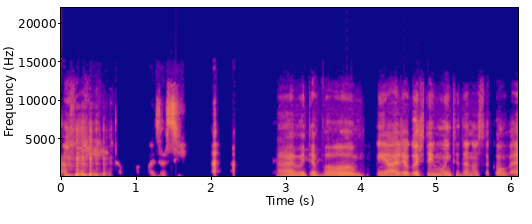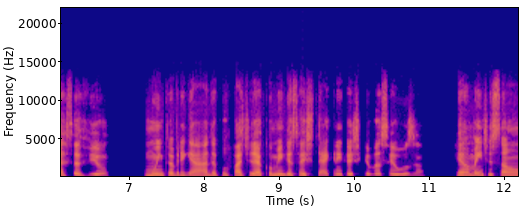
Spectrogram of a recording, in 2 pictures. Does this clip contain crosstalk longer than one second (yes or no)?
no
